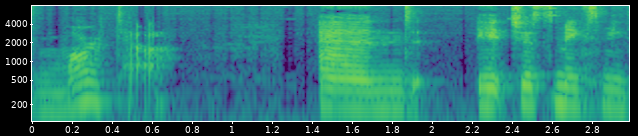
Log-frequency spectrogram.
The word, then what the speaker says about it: Marta: If you've been reading along on the text or listening super carefully, you might have noticed that they call her Martha, but her name is Marta.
